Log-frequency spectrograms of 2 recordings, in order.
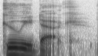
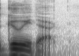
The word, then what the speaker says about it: Geoduck: Also known as, sorry, I mispronounced it. Sorry. Gooey Duck. – Yes. – Is what it's technically called. – It's spelled Geoduck. – It's spelled Geoduck, but it is Gooey Duck.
